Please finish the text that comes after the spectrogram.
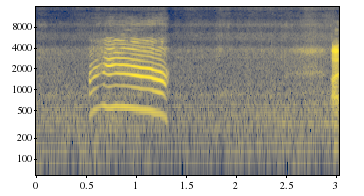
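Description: A cat on a rooftop in Akihabara, Tokyo, lets out a single drawn-out meow of nearly a second, clear and fairly close, followed by quiet street ambience and a brief faint sound near the end.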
